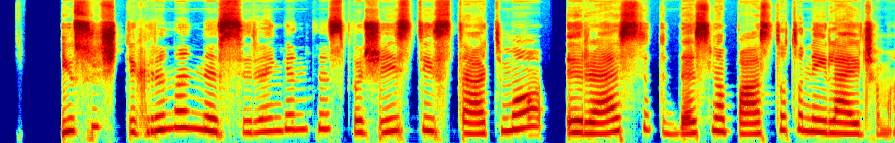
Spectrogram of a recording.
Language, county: Lithuanian, Kaunas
